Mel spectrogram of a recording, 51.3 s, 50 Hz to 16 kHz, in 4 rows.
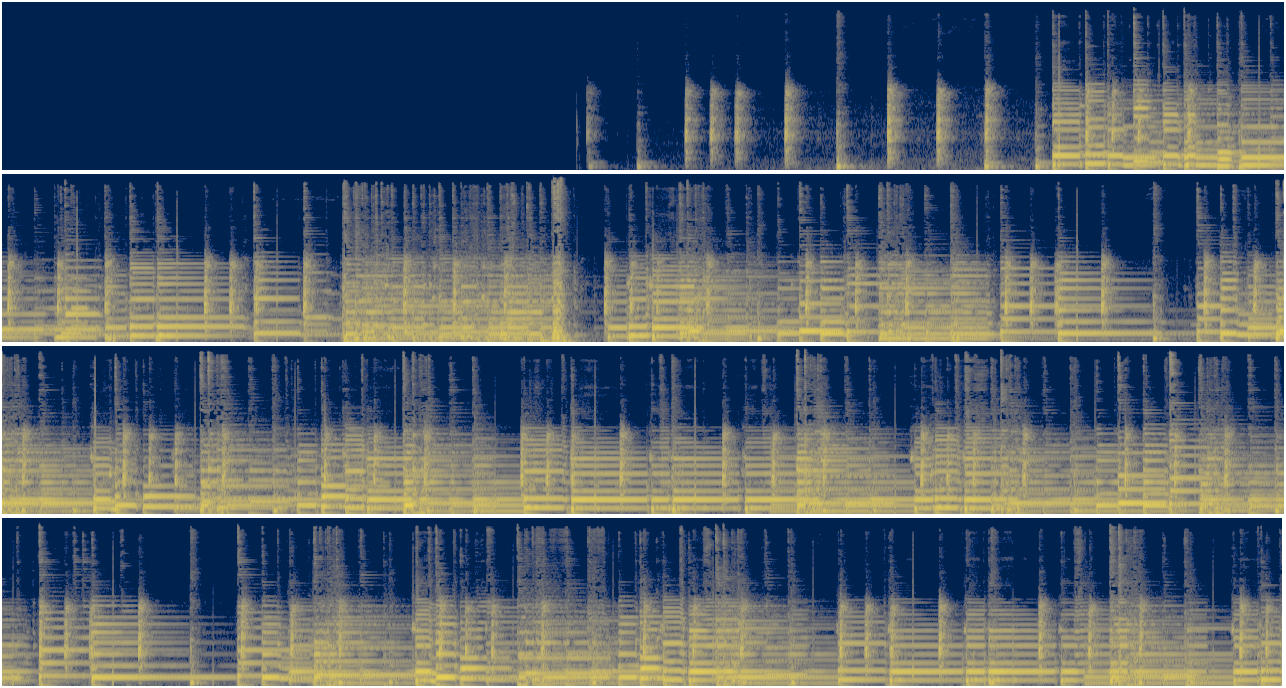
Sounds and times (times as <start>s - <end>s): Music: 6.8s - 51.2s.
